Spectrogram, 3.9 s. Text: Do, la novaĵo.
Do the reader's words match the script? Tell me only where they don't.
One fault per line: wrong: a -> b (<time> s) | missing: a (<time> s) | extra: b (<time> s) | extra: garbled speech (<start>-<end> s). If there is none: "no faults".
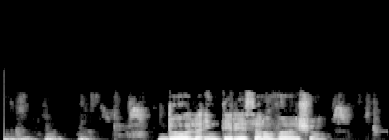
extra: interesa (2.1 s)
